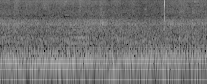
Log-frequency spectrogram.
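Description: Steel wheels of a freight train rumbling steadily on the rails as the last container flatcar rolls away, with one sharp click about three seconds in.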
